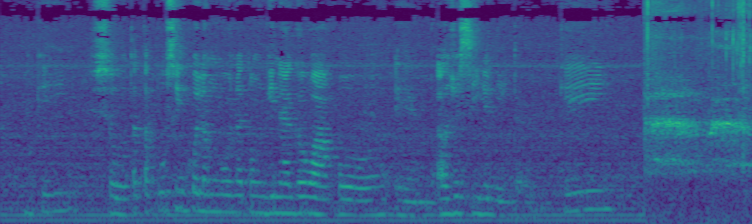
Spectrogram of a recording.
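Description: A young woman talks close to the microphone in a calm, chatty way.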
